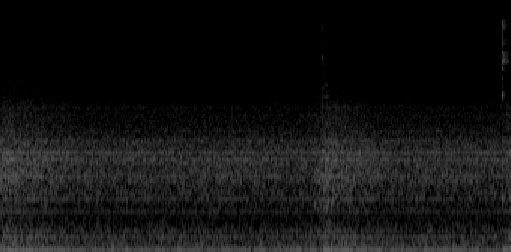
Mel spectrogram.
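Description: Near silence: room tone with a low steady hum, and one faint mouse click about two and a half seconds in.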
